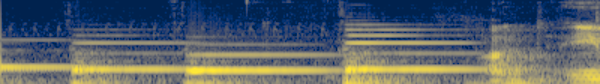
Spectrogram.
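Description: Roland digital piano played with the right hand: a slow phrase of about four single notes, each struck and held before the next, with a man's voice coming in near the end.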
